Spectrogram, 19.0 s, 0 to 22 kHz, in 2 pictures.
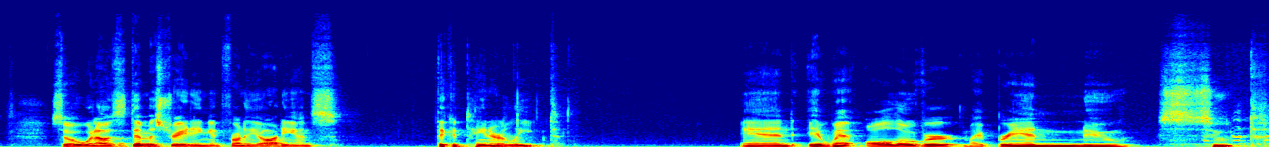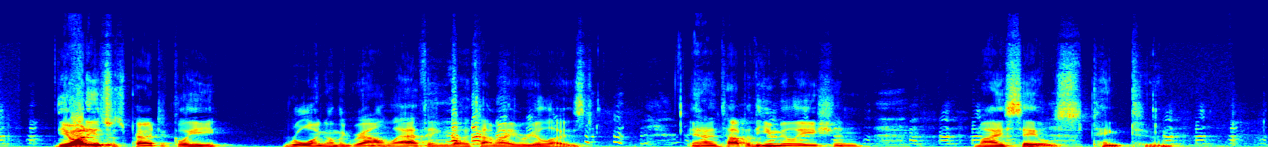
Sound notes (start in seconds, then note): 12.6 laughter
